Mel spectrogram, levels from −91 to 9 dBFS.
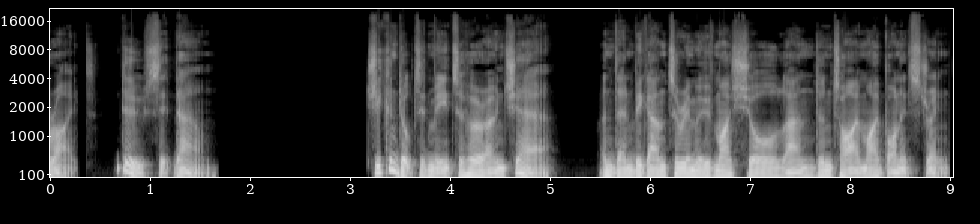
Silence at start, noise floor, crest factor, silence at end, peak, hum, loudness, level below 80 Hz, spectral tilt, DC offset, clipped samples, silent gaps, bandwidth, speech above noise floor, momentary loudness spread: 0 s; under -90 dBFS; 12 dB; 0.05 s; 0 dBFS; none; -12 LUFS; -30 dBFS; -6.5 dB/octave; under 0.1%; 0.1%; 0.30-0.36 s, 1.70-3.17 s; 17 kHz; over 79 dB; 8 LU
